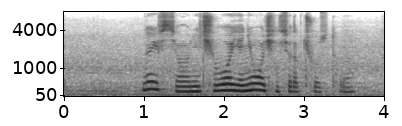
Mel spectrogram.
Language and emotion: Russian, neutral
